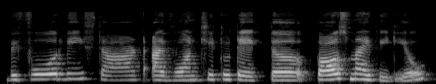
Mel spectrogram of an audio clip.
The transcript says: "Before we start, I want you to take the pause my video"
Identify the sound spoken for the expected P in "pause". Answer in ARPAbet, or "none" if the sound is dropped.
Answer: P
